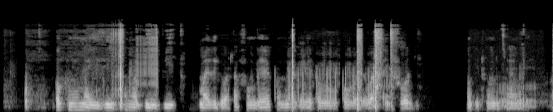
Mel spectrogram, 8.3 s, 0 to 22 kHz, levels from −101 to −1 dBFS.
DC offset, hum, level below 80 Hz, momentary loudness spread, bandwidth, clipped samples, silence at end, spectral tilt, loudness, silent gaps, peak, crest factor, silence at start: under 0.1%; none; -64 dBFS; 13 LU; 10.5 kHz; under 0.1%; 0 s; -3.5 dB/octave; -29 LUFS; 6.58-6.99 s; 0 dBFS; 30 dB; 0.35 s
